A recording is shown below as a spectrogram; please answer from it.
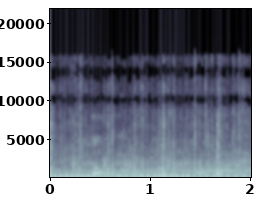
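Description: Indistinct voices over a low, pulsing rumble, with a regular light ticking about three times a second and a faint steady tone; the band is not playing.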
